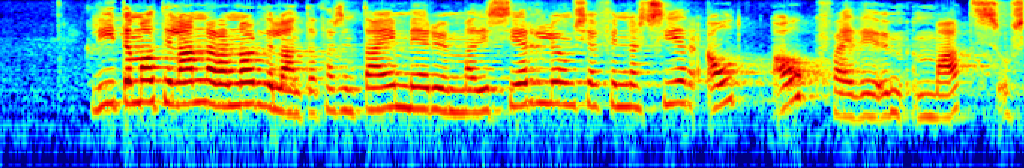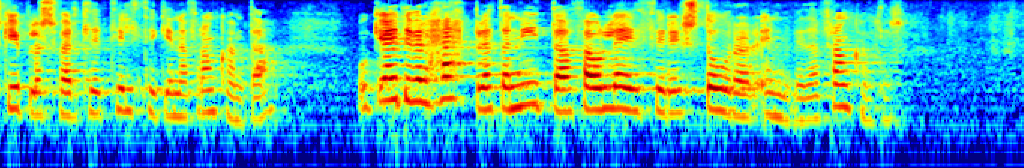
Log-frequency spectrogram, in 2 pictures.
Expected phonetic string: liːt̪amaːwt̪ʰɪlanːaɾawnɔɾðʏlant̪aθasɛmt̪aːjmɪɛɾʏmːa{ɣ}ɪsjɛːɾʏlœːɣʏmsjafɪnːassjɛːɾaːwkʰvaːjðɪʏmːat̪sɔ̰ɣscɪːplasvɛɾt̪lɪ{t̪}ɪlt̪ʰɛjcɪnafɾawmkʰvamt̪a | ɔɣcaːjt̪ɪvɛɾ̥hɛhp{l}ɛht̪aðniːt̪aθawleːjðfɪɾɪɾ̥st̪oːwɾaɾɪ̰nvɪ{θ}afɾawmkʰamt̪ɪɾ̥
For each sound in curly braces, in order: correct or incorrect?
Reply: incorrect: ð, incorrect: t̪ʰ, correct, incorrect: ð

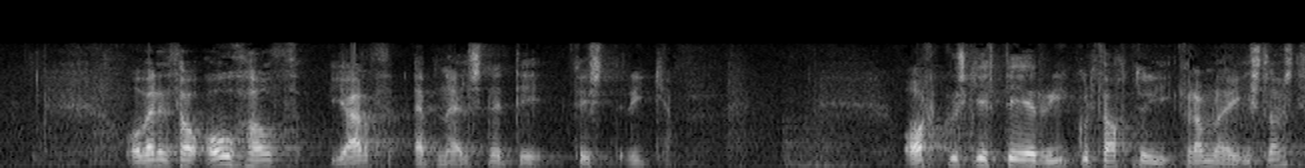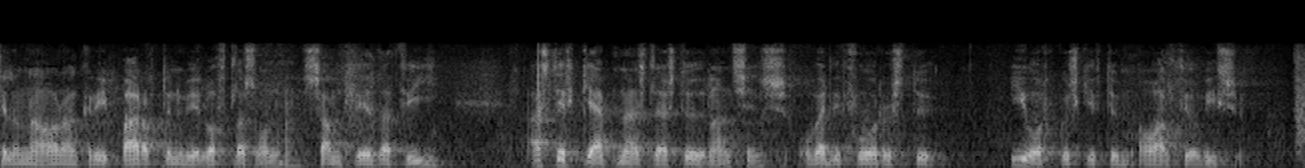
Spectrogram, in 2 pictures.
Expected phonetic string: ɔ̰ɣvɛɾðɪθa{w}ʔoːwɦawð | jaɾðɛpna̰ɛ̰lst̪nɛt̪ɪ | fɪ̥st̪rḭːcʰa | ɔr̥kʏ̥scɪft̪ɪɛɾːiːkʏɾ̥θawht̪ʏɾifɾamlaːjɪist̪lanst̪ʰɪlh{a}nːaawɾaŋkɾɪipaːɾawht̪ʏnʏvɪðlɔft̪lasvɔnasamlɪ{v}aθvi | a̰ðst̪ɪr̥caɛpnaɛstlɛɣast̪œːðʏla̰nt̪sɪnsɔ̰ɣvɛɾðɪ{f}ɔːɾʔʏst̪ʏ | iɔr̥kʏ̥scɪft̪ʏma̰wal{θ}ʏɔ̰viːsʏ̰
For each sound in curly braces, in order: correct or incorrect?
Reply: correct, correct, incorrect: ð, correct, correct

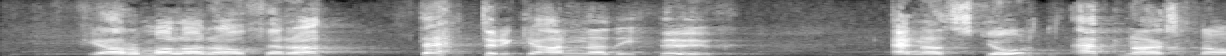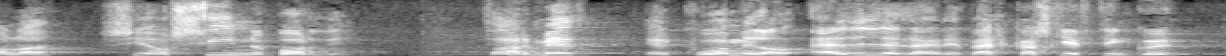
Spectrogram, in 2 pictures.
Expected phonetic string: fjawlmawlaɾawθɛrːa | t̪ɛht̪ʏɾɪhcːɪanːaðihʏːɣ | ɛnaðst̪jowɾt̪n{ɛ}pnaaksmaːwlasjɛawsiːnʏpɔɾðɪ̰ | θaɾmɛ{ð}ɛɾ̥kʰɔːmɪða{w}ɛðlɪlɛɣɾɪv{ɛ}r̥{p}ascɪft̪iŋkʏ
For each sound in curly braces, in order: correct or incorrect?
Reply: correct, correct, correct, correct, incorrect: k

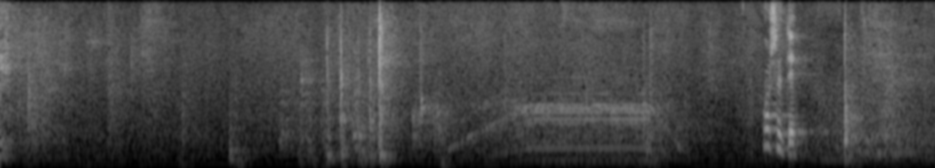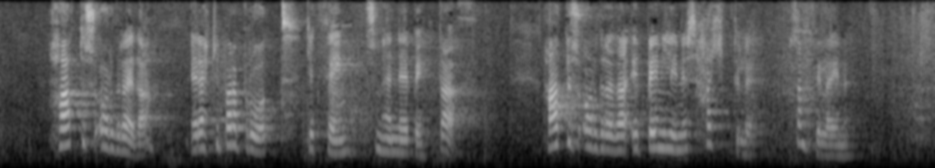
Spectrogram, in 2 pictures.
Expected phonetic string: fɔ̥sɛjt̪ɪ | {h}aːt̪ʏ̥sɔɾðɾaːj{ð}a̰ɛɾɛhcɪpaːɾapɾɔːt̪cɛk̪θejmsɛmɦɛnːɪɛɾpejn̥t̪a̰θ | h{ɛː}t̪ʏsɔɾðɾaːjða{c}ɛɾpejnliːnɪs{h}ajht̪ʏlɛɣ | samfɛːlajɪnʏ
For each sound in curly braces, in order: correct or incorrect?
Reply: correct, correct, incorrect: aː, incorrect: ʔ, correct

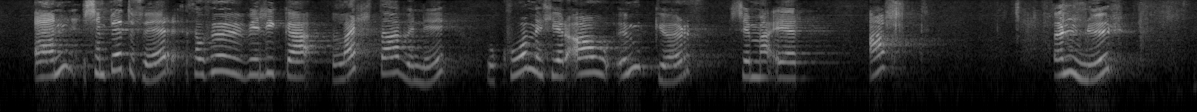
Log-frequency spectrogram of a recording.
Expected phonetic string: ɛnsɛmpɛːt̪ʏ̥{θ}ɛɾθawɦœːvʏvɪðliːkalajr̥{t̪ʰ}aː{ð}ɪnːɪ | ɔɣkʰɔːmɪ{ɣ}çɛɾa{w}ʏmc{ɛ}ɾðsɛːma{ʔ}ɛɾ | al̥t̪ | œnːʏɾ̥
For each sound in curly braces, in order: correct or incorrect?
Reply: incorrect: f, incorrect: t̪, incorrect: v, incorrect: ð, correct, incorrect: œ, correct

